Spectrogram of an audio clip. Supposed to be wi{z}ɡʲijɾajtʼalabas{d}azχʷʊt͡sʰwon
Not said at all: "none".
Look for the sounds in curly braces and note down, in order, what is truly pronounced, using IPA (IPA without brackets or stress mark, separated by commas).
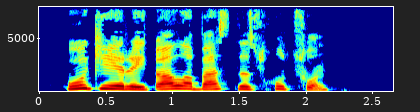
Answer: none, d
